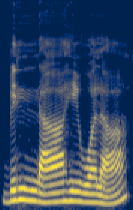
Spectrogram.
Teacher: باللہ ولا یہاں پہ اس میں جلالہ کا لام باریک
